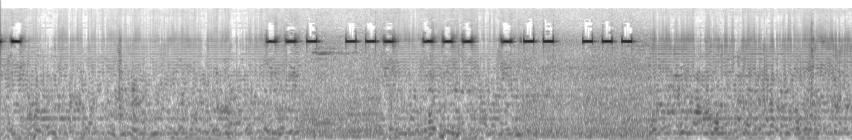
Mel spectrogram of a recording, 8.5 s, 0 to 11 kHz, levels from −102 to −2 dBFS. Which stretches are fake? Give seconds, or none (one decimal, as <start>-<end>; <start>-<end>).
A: 0.0-3.0; 3.8-5.2; 6.5-8.5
